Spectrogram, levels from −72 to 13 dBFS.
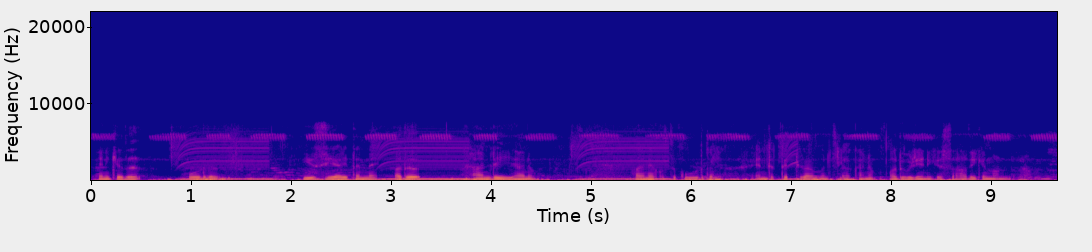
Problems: constant background noise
